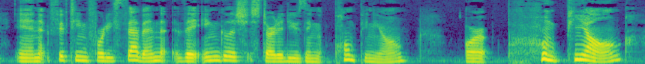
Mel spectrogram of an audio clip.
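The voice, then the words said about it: Mock French accent on words. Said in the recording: “I'm saying this with a French accent that the English certainly didn't use”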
